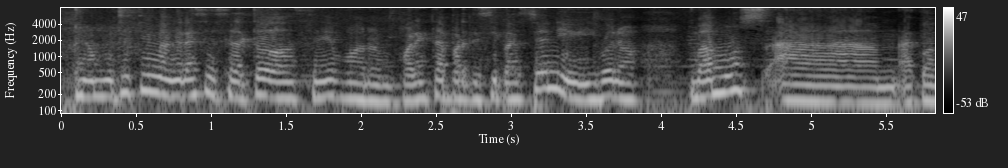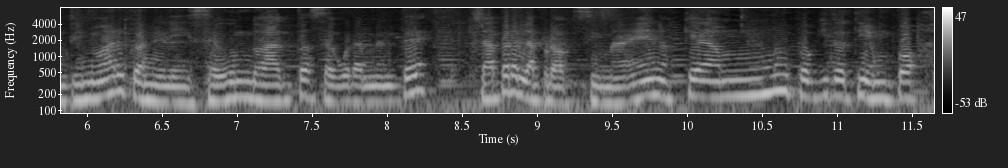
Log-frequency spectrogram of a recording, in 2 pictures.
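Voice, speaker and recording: Woman, fairly low voice, radio host, unscripted delivery, faint music behind. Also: normal speed, darkish tone.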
